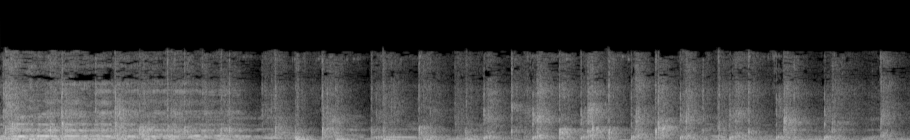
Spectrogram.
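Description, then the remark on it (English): Hands clap in a quick, uneven run of sharp claps, following a brief stretch of voices or laughter, the clapping fairly loud and continuing to the end. “I'm gonna clap it up. We'll clap it up.”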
